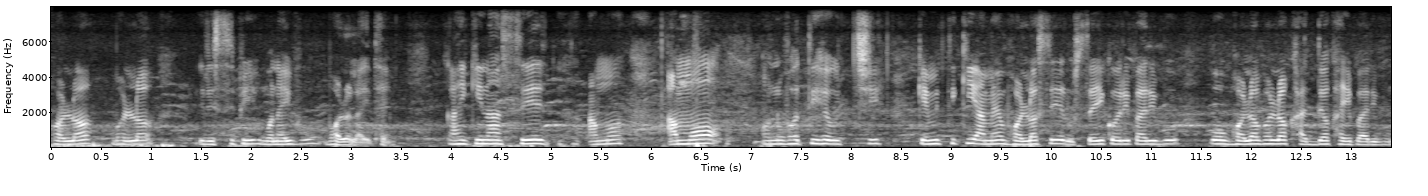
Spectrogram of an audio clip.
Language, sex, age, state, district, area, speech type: Odia, female, 18-30, Odisha, Balangir, urban, spontaneous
